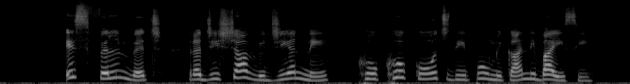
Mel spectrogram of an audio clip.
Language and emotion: Punjabi, neutral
